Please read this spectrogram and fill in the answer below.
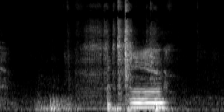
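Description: A man's short wordless hum of under a second, about three seconds in, after some faint rustling and a couple of clicks.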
